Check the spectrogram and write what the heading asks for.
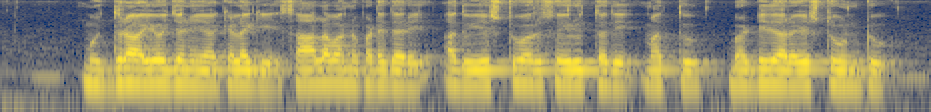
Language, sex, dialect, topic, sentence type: Kannada, male, Coastal/Dakshin, banking, question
